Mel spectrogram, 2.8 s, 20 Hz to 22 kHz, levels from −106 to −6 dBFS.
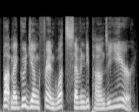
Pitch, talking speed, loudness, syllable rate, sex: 195 Hz, 215 wpm, -18 LUFS, 4.6 syllables/s, female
